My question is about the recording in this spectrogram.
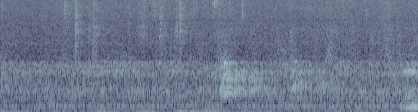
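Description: Quiet arena background from a dog show broadcast, heard through a television's speaker, with a short dog bark about two seconds in.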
